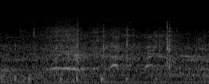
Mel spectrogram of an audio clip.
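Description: Hockey arena during play: a low murmur of the crowd, with scattered sharp clicks and scrapes of sticks, puck and skates on the ice.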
